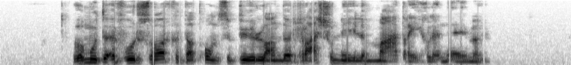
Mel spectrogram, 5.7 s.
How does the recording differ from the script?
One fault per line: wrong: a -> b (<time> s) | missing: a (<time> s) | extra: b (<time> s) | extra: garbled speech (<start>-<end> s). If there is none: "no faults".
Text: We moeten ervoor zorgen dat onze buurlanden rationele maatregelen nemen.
no faults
